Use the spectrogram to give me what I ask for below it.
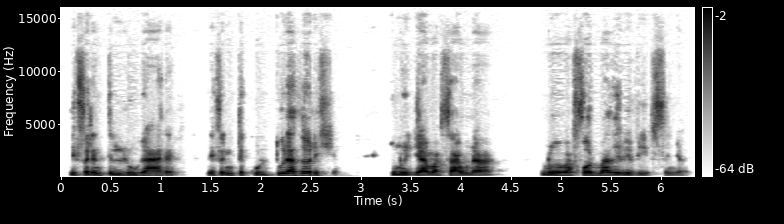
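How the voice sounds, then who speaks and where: With a gravelly, slightly rough voice of medium pitch, a man from Chile delivers a sermon in church before ending in prayer. He preaches earnestly and steadily, often restarting and using fillers.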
